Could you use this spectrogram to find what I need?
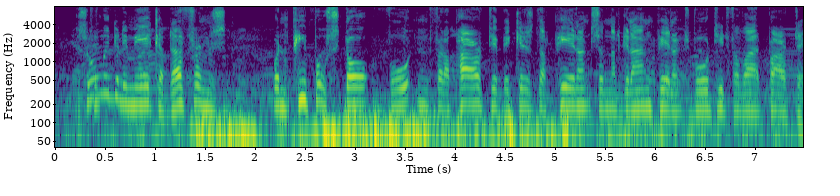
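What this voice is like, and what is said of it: Scottish accent. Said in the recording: “You'll gather by the accent ... I'm here from Scotland.”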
